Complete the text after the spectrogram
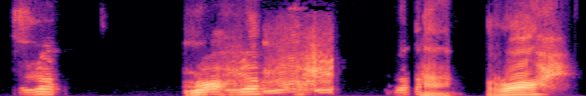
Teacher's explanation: গলাটা চেপে উচ্চারণ করতে হবে হালকা বাতাস বের হবে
